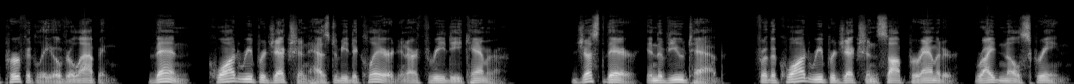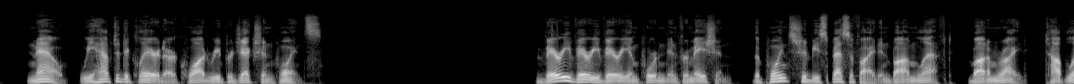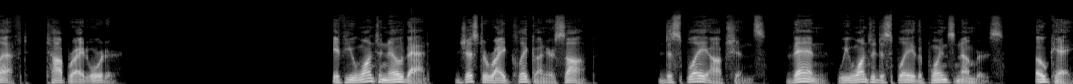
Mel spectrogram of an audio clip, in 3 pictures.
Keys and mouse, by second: 3.7 click, 5.3 click, 8.1 middle click, 8.3 click, 10.5-12.5 drag, 25.4 middle click, 26.3 click, 26.8 click, 28.3 click, 31.8 click.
